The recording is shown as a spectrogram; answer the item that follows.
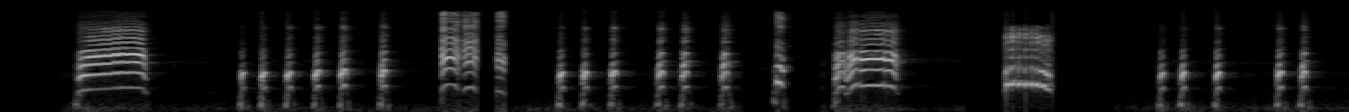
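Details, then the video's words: Lure sound of a slaty-breasted rail for use at night: long harsh arching squeals interspersed with quick runs of sharp clipped notes and a brief grating burst. "suara pikat burung mandar batu, cocok buat malam hari"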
